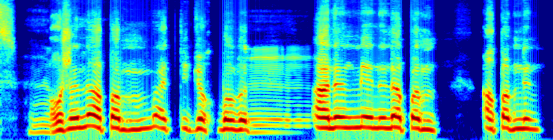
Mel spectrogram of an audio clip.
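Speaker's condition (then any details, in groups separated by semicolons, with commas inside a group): Cerebral palsy; 40 years with condition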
